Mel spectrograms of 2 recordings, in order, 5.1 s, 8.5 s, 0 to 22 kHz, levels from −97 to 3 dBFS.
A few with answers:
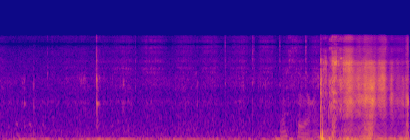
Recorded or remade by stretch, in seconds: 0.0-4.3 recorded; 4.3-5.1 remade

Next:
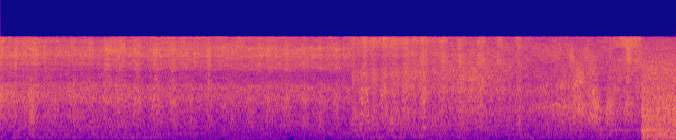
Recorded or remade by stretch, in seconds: 0.0-2.8 recorded; 2.8-5.6 remade; 5.6-8.5 recorded

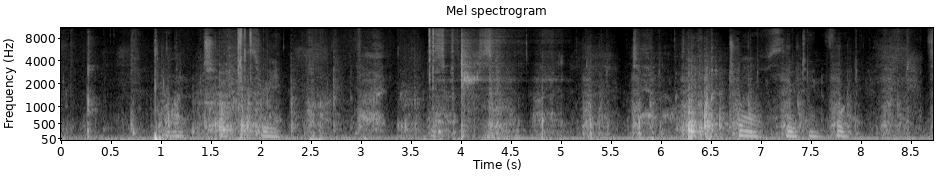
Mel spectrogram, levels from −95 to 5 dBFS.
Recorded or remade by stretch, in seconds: 0.0-3.7 recorded; 3.7-5.1 remade; 5.1-8.7 recorded

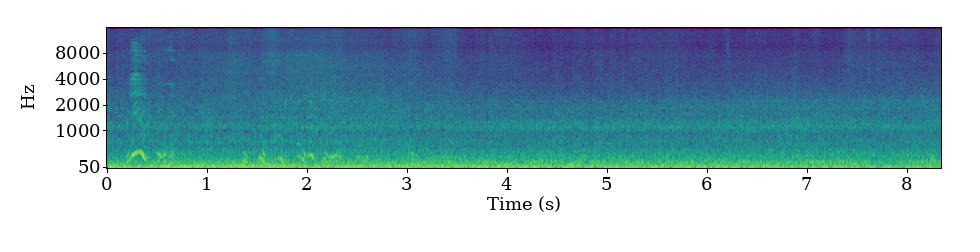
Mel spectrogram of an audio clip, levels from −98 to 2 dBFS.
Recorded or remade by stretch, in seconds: 0.0-8.3 recorded

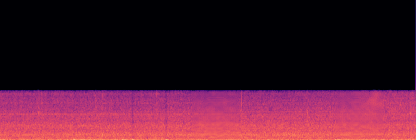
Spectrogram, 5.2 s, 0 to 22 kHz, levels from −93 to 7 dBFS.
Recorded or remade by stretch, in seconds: 0.0-2.4 recorded; 2.4-3.0 remade; 3.0-4.2 recorded; 4.2-4.8 remade; 4.8-5.2 recorded

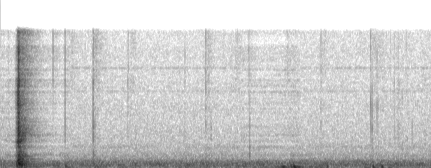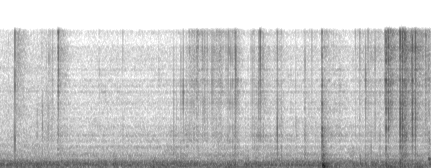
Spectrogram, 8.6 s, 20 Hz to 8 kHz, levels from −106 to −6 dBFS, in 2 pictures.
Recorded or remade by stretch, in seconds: 0.0-0.7 remade; 0.7-2.4 recorded; 2.4-3.0 remade; 3.0-4.8 recorded; 4.8-8.6 remade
